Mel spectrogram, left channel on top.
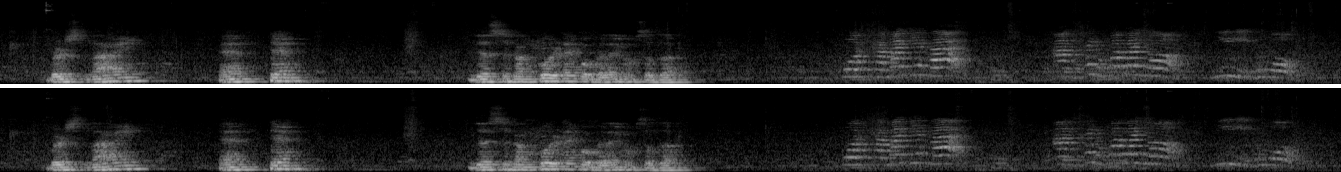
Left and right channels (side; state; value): both; normal; correlation 0.77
